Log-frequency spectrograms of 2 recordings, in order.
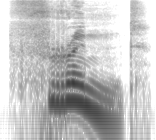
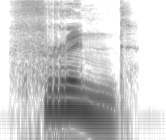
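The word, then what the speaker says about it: ffrind: Friend on its own is frind. Frind. Which rhymes with sinned. Oh, he's sinned. He's done something terrible. Sinned rhymes with the word that we are going to say, frind. Frind. So it's spelt like the English word friend, without the E, and is also pronounced in a similar way. Friend, frind. Friends, the plural, you just add I-A-U at the end to give us that sound E-I that we've used with other plural words.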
